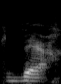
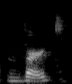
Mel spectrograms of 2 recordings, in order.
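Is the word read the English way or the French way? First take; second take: French; English. First: It is said with a French pronunciation. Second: It is read as an English word would be. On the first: The speaker calls it right. "when you pronounce it in French, it's said vert" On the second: The speaker calls it wrong. "it looks like it would be said vert, but if you were to pronounce it in English"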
